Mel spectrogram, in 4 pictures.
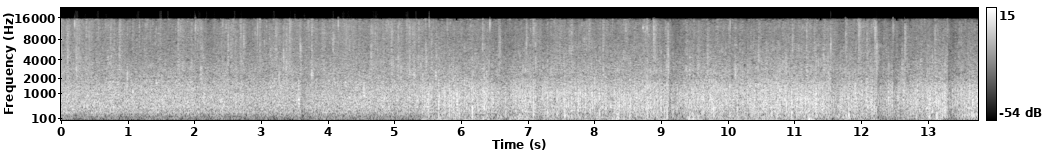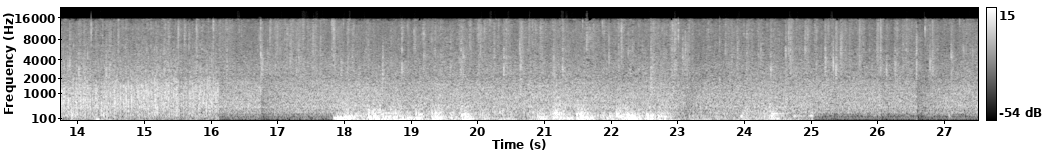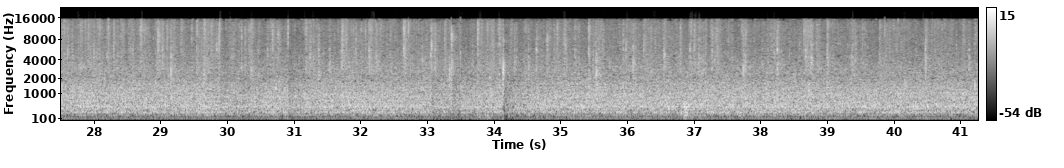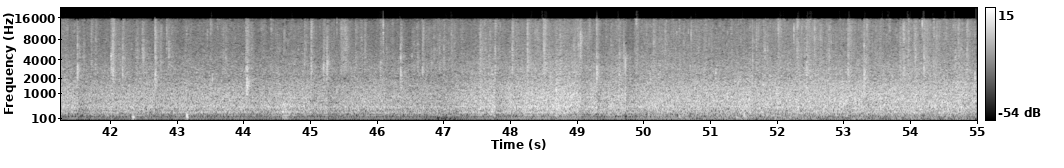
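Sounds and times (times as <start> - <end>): steady rain falling: 0.0 - 55.0
low rumble of thunder: 17.9 - 25.1.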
